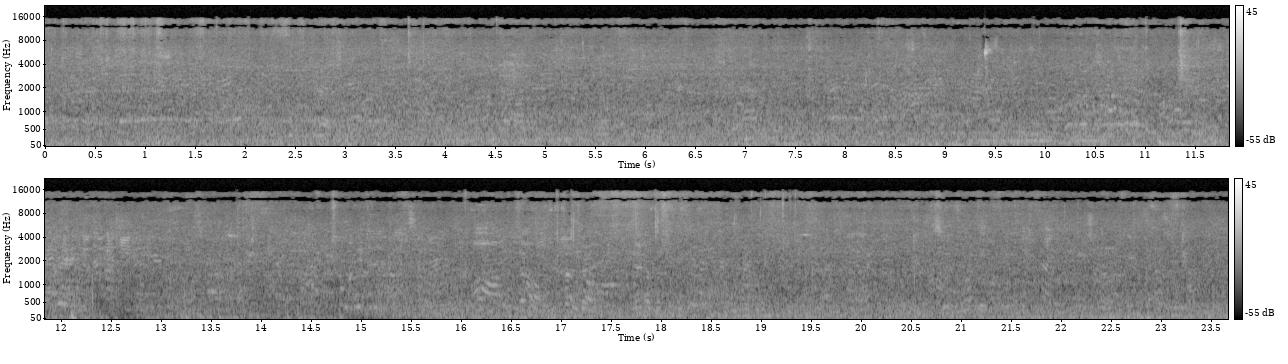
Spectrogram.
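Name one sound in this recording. A crowd of people chatter in a busy street outdoors.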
